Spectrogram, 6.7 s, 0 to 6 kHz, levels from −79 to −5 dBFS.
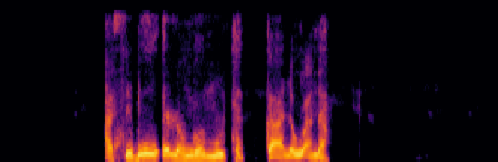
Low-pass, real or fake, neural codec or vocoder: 5.4 kHz; fake; codec, 44.1 kHz, 2.6 kbps, DAC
